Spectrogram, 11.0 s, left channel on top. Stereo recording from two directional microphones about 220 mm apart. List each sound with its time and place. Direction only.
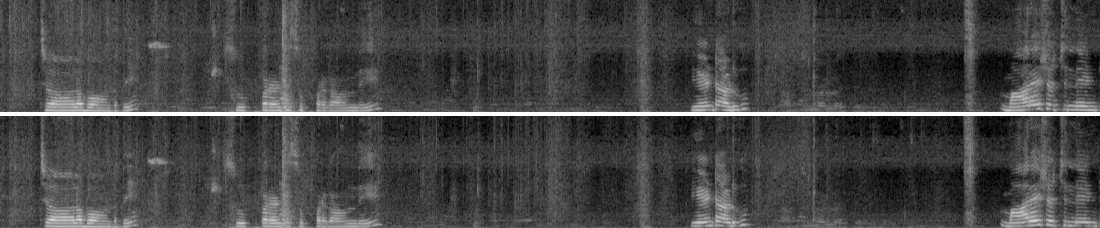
0.3 s speech: 45° right (ahead or behind)
2.7 s speech: 50° right (ahead or behind)
6.9 s speech: 55° right (ahead or behind)
9.6 s speech: 50° right (ahead or behind)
